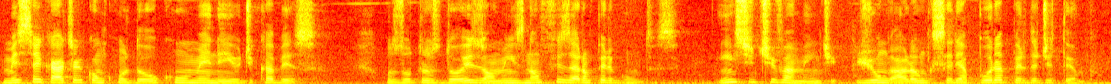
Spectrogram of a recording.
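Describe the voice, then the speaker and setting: A man's voice: high-pitched, a little fast, slight background noise. A young teenage boy with a Brazilian accent reading scripted narration in a 1940s-style school radio drama.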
